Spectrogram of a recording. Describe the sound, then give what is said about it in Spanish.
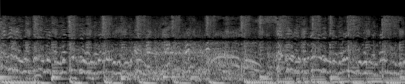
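Loud, rapid turkey gobbling fills the whole stretch, a dense run of warbling, bubbling calls repeating in quick bursts with no pauses, set against a busy, steady background. “Además, haciendo imagínense uno a las 2 de la mañana, uno haciendo como un pavo en la casa y, y el vigilante llamando que por favor le bajen.”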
